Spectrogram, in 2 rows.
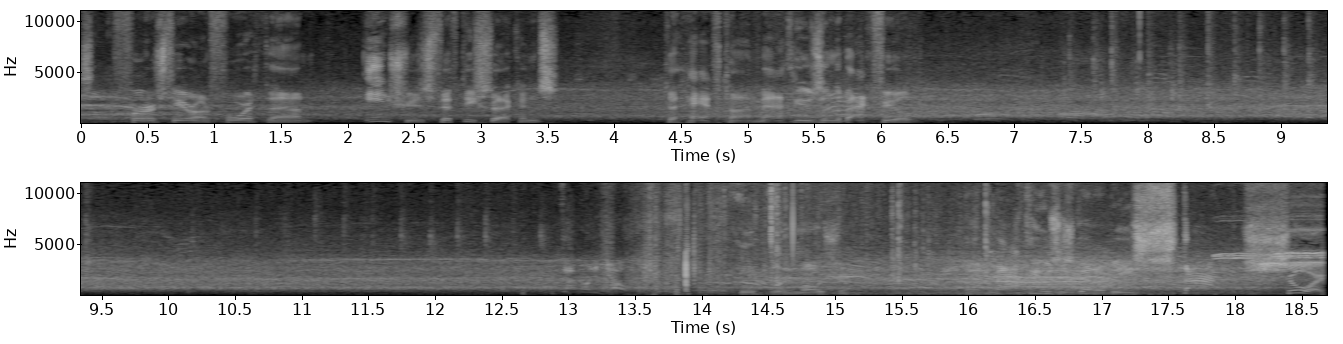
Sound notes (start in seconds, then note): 8.1 cheers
